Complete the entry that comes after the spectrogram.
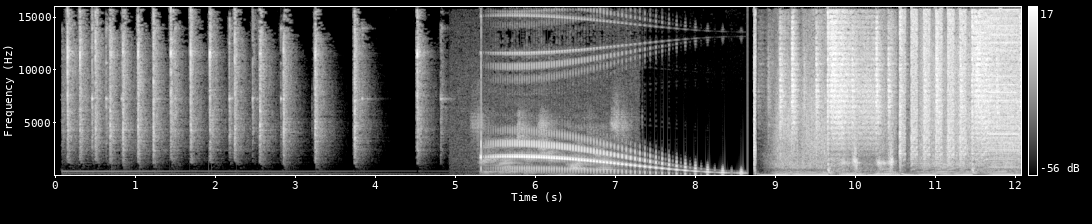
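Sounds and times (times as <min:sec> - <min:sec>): falling-pitch power-down tone: 0:05.2 - 0:08.7
clicks slowing down: 0:05.2 - 0:08.8.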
